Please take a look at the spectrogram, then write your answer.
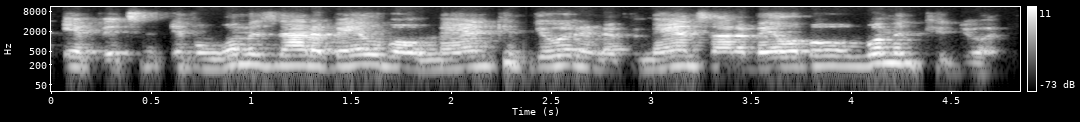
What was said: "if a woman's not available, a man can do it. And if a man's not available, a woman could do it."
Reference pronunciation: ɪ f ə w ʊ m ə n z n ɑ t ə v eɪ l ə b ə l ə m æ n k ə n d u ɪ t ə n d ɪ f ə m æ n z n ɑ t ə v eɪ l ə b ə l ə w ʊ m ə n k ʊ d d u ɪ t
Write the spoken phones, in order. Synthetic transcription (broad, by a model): ɪ f ə w ʊ m ə n z n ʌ t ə v eɪ l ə b l ə m æ n k ə n d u ɪ t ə n ɪ f ə m æ n z n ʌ t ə v eɪ l ə b l ə w ʊ m ə n k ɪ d d u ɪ t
